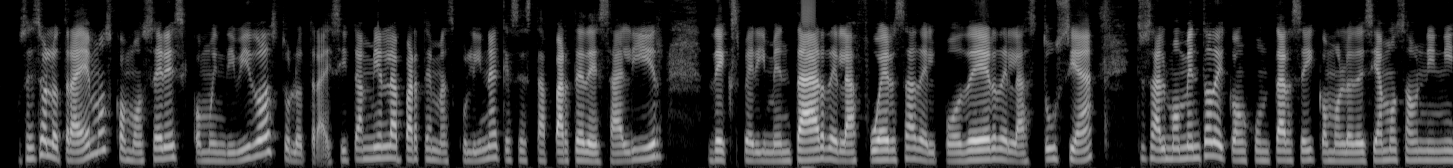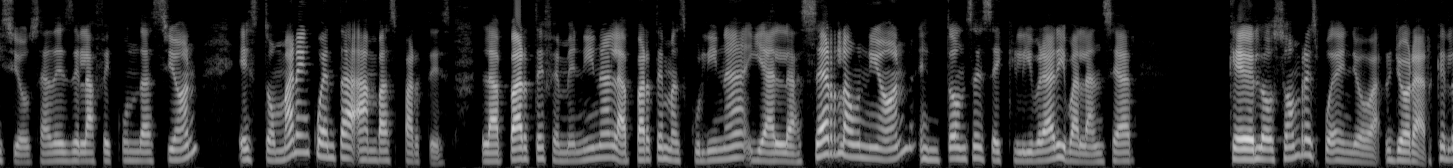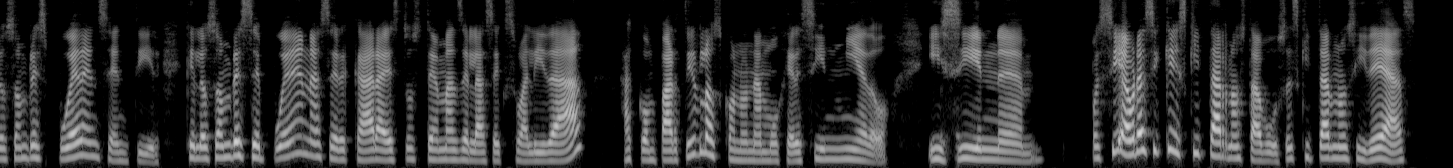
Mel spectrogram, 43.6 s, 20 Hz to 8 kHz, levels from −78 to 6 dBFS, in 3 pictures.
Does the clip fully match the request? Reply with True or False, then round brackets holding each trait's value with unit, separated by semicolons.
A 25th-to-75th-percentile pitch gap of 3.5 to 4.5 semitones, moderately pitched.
True (4.0 semitones; 175 Hz)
